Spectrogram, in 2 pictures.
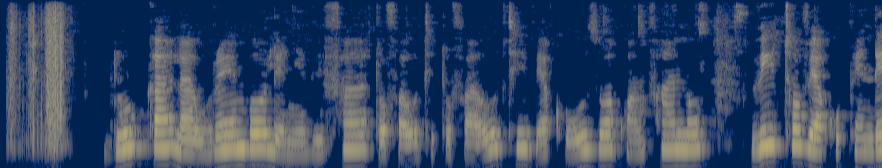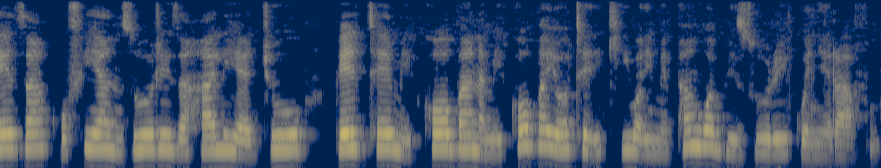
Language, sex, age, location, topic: Swahili, female, 36-49, Nairobi, finance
